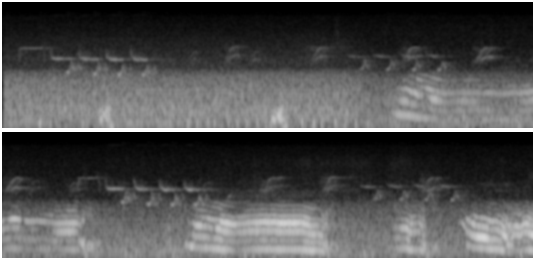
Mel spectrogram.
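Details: During the rut, a bull moose gives long, nasal, moaning calls that drop in pitch and then hold steady, with small birds twittering above.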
